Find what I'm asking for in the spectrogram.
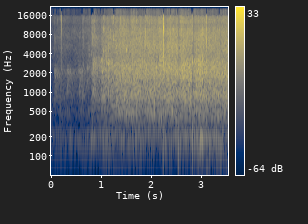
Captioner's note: applause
